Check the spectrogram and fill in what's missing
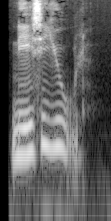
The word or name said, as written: næsehjul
